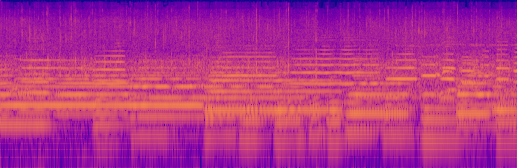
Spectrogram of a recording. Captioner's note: audience applauding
